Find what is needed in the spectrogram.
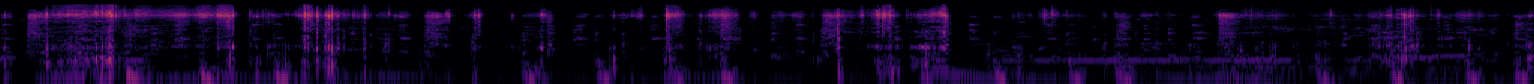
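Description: A knife slitting the packing tape along a cardboard shipping case, then the cardboard flaps scraping and crackling as they are pulled open, in many quick irregular strokes. Music plays faintly underneath.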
